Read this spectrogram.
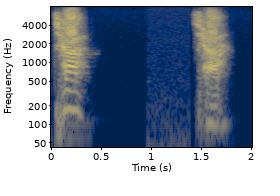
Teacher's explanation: cha goes like high tone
